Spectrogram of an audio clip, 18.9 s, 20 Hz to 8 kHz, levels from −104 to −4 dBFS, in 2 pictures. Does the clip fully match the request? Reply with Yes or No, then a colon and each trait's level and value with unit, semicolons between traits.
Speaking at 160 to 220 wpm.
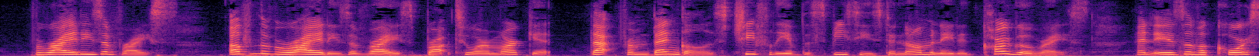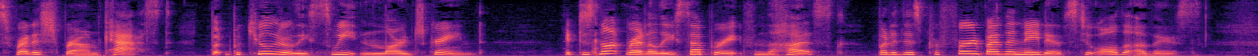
Yes: average, 180 wpm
